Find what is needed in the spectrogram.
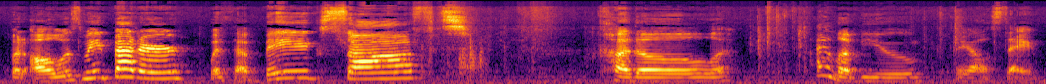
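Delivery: gentle, lilting storybook rhythm; reading to children. Acted. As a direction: read the rhyme to a little audience. Reads rhyming picture book aloud.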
